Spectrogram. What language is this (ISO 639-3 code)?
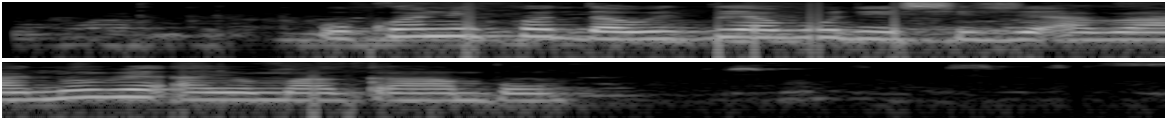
kin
